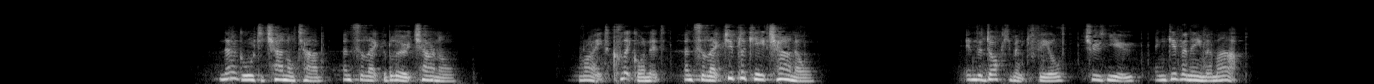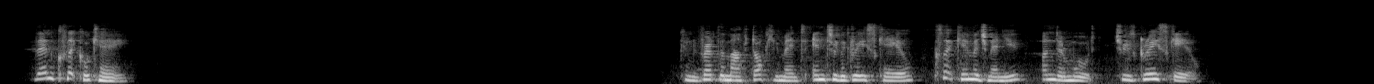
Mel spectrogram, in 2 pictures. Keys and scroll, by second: 12.3-13.9 typing.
